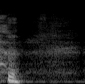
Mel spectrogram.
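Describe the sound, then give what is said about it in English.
A single short cough or throat-clear from a person bursts out at the very start, followed by low, steady hiss and no further sound. “Oh, now you're coughing, all right?”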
